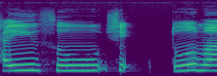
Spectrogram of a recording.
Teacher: یہ والا ہا حلق کے درمیان والے حصے سے ادا ہوتا ہے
